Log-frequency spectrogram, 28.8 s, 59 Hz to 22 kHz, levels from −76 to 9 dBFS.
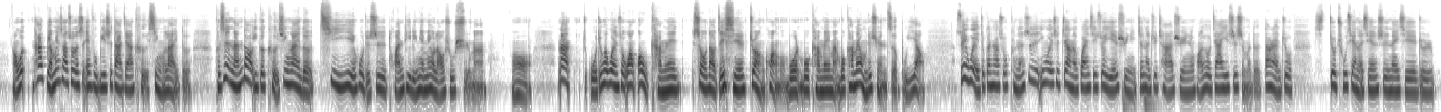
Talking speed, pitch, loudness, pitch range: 260 characters per minute, 215 Hz, -18 LUFS, 190-240 Hz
